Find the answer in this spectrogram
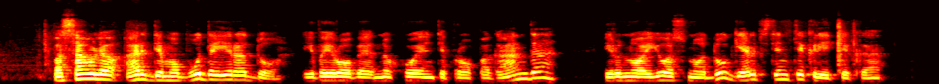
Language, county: Lithuanian, Panevėžys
